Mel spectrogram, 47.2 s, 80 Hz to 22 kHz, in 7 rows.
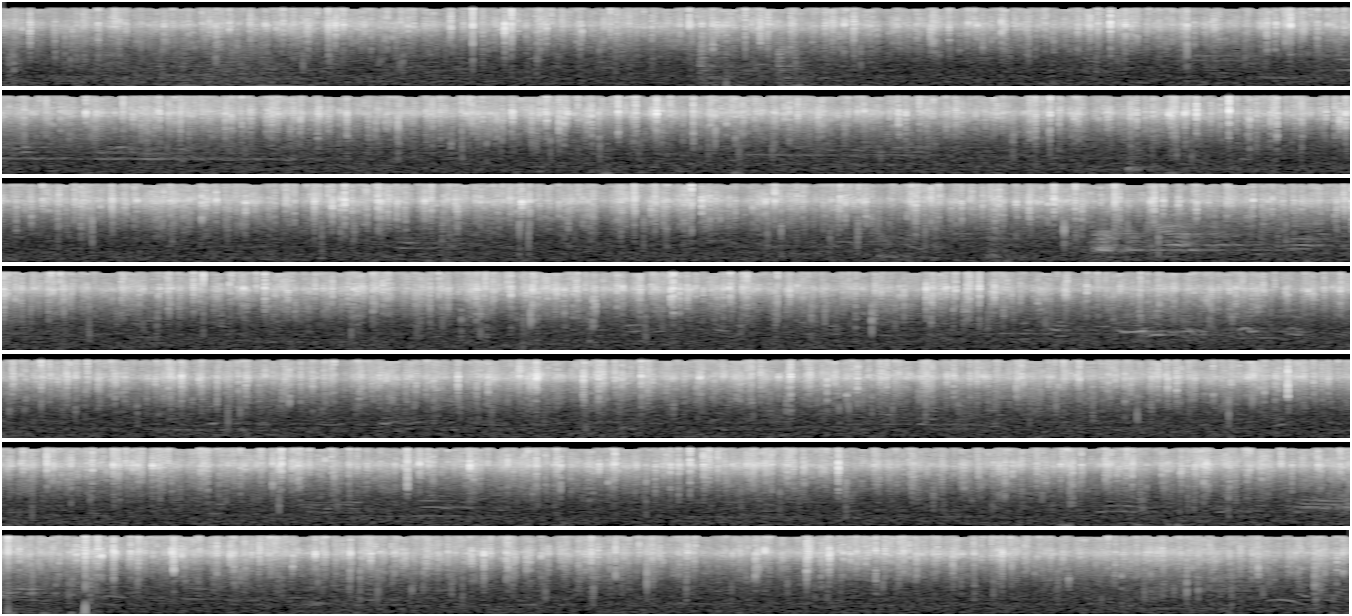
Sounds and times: snow pellets colliding with dry leaves of a tree 0:00.0 - 0:04.9
snow pellets colliding with dry leaves of a tree 0:45.8 - 0:47.1

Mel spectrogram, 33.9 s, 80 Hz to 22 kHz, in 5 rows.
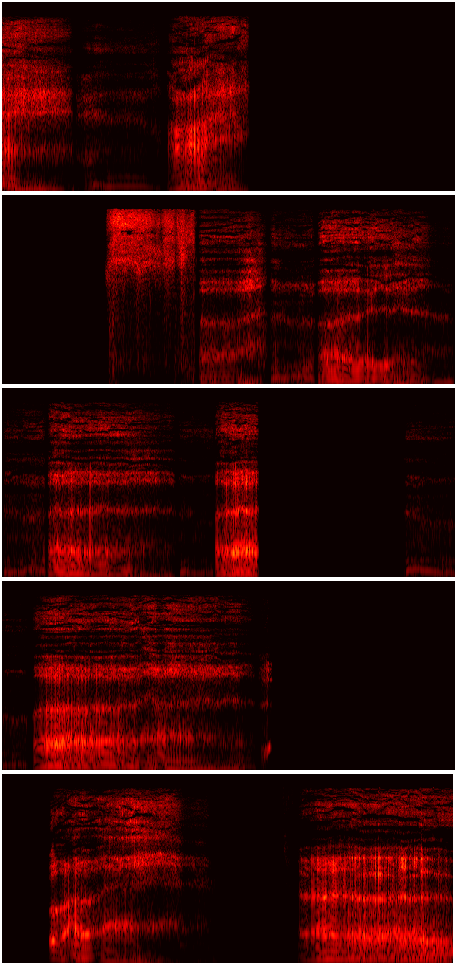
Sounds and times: Single groaning zombie 0:27.9 - 0:30.0
Single groaning zombie 0:31.6 - 0:33.9

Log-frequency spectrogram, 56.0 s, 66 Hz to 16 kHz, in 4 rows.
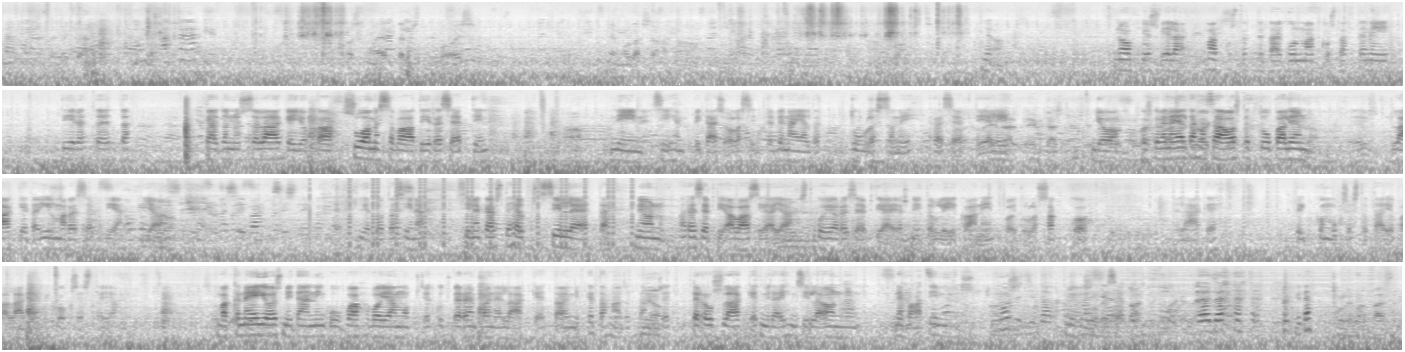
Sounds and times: train 0:00.0 - 0:52.8
officials check passports 0:31.0 - 0:34.7
Passport stamping sounds 0:31.1 - 0:34.7

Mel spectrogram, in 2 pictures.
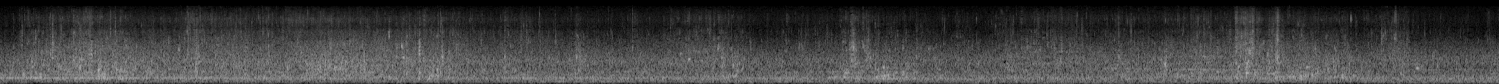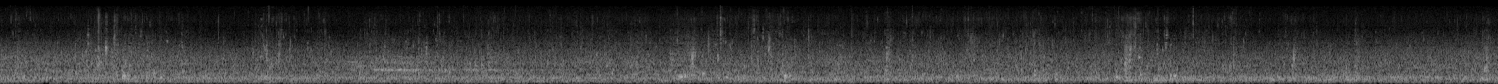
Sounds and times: waves 0:00.0 - 0:29.9
windy night 0:00.0 - 0:29.9

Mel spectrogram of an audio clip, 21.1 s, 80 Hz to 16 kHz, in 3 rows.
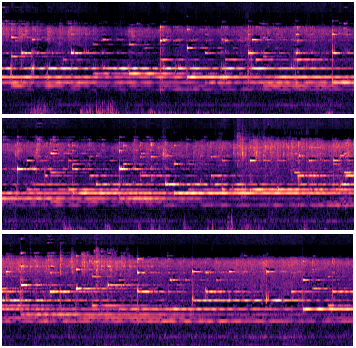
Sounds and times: wind 0:00.0 - 0:21.1
wind chimes 0:00.0 - 0:21.1

